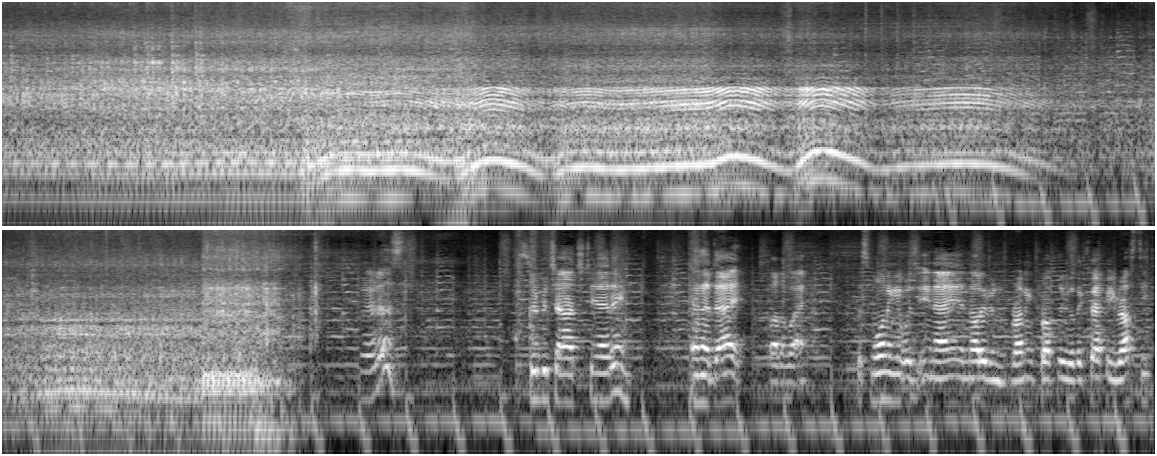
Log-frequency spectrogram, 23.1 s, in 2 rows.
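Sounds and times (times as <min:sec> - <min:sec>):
supercharger blowing air: 0:00.0 - 0:14.8
car engine revving: 0:00.0 - 0:14.9.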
